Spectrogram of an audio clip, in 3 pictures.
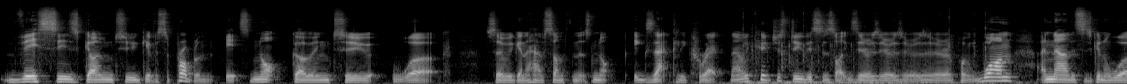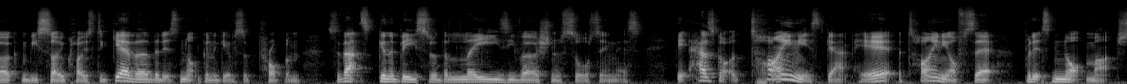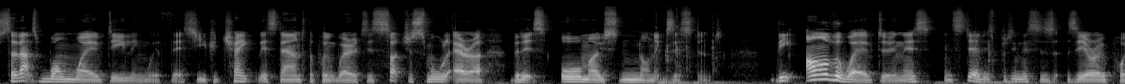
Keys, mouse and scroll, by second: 0.8 scroll up 1, 7.4 0, 7.5 ., 7.8 0, 9.4 1, 9.7 Return, 11.2 shift+middle click, 11.6-12.1 shift+scroll up 2, 12.1 shift+middle click, 12.4 scroll up 1, 13.2 shift+middle click, 13.7 shift+scroll up 2, 14.3-15.4 scroll down 1, 15.4-15.7 scroll up 1, 15.8 shift+middle click, 16.0 scroll up 1, 16.8 shift+middle click, 17.4 shift+scroll up 2, 19.3-21.1 scroll up 1, 21.5 shift+z, 29.0 KP_0, 29.2 KP_Enter, 32.2 0, 32.4 ..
